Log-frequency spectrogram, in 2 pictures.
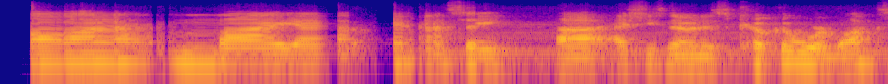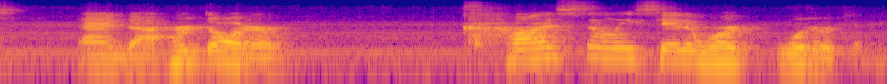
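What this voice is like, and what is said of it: Strong Philadelphia accent. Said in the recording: “not have have lost an ounce of that Philly accent”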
